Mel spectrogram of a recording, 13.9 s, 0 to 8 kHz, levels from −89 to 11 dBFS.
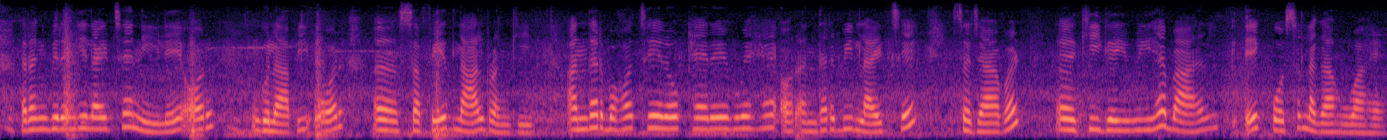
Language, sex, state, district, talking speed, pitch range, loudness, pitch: Hindi, female, Bihar, Darbhanga, 155 wpm, 200-250 Hz, -19 LUFS, 230 Hz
